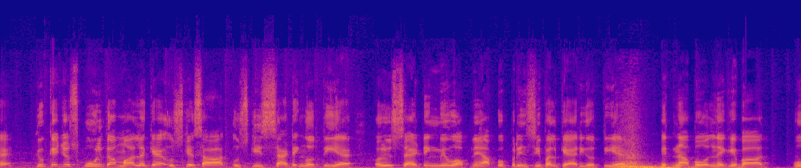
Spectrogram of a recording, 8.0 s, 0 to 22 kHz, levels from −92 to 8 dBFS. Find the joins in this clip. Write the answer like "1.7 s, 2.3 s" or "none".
6.4 s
